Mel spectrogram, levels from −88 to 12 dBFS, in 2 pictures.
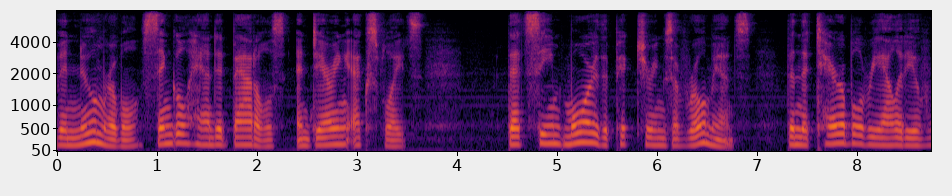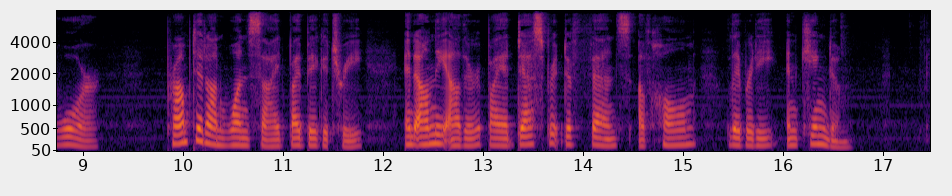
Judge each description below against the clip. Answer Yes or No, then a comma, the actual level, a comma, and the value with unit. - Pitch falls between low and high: Yes, medium, 160 Hz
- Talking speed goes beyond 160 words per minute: No, average, 140 wpm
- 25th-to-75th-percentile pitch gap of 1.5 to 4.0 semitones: Yes, average, 2.9 semitones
